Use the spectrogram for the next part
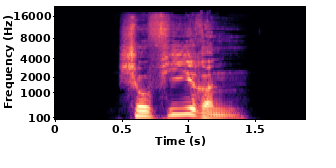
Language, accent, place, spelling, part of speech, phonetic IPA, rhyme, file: German, Germany, Berlin, chauffieren, verb, [ʃɔˈfiːʁən], -iːʁən, De-chauffieren.ogg
- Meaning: to chauffeur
